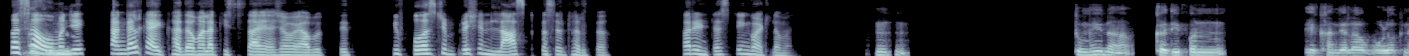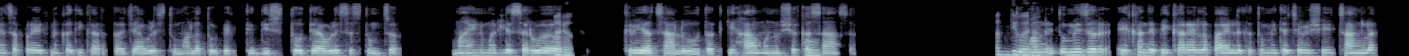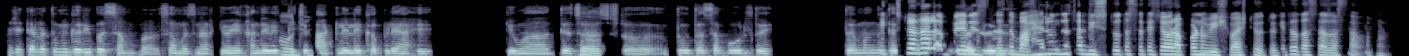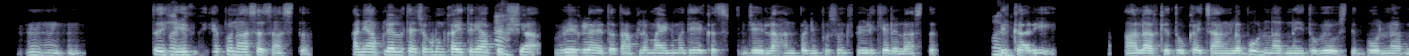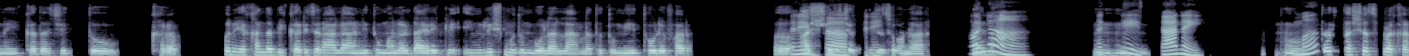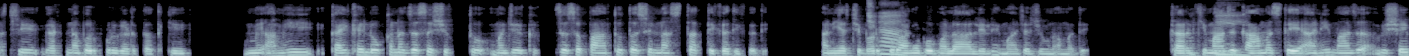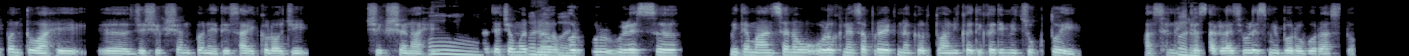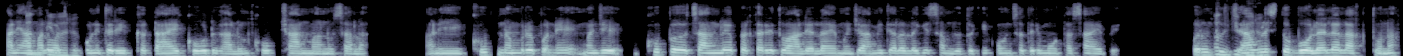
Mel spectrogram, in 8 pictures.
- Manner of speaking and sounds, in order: tapping; in English: "माइंडमधले"; in English: "एक्स्टर्नल अपीयरन्स"; unintelligible speech; other background noise; in English: "माइंडमध्ये"; other noise; laughing while speaking: "असं नाही का"
- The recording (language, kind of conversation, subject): Marathi, podcast, रोजच्या आयुष्यात तुम्ही नवीन काय शिकता?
